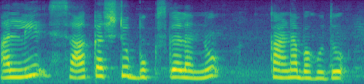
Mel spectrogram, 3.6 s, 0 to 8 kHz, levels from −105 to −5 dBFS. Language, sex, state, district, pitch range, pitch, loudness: Kannada, female, Karnataka, Bangalore, 245-295 Hz, 255 Hz, -16 LUFS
